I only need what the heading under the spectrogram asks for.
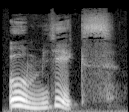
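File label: "umgicks", Swedish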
